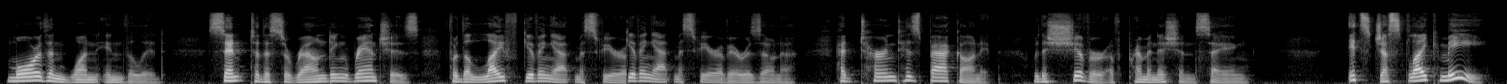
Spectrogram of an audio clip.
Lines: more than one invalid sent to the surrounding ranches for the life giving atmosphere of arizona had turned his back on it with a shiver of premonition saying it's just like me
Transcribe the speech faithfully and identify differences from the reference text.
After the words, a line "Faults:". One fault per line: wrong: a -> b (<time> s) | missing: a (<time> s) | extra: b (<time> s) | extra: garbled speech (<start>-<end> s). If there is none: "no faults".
more than one invalid sent to the surrounding ranches for the life giving atmosphere giving atmosphere of arizona had turned his back on it with a shiver of premonition saying it's just like me
Faults:
extra: giving atmosphere (6.3 s)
